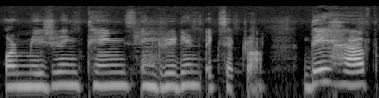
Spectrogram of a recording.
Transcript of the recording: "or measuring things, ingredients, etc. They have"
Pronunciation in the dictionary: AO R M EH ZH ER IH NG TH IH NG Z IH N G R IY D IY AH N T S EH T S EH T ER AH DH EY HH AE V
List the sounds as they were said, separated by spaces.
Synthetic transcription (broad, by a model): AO R M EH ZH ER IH NG T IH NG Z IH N G R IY D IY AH N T EH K S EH T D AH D EY HH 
